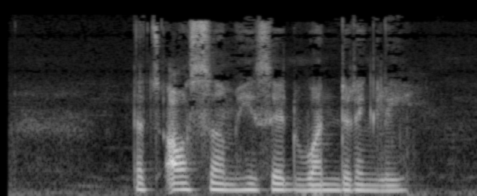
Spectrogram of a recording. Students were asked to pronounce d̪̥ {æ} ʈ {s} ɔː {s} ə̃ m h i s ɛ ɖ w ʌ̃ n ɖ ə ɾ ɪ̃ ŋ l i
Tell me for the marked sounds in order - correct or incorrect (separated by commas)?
correct, correct, correct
